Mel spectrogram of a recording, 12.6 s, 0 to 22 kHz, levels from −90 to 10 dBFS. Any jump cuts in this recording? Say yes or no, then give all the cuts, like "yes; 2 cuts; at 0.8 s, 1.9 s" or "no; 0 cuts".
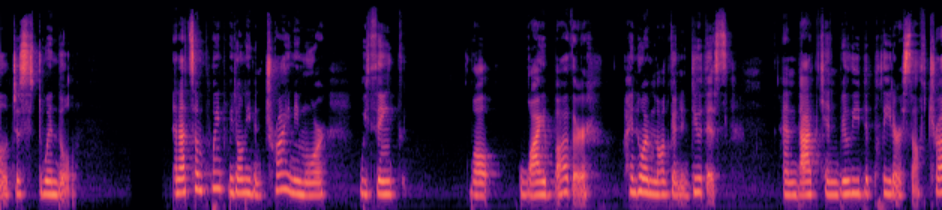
no; 0 cuts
